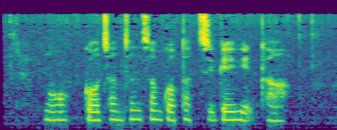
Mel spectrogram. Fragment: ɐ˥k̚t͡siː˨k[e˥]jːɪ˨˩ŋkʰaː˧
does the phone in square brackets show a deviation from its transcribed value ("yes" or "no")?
no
